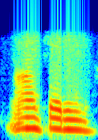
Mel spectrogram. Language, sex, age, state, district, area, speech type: Tamil, female, 18-30, Tamil Nadu, Kallakurichi, urban, conversation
